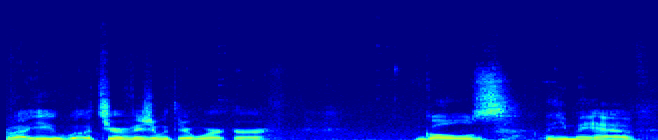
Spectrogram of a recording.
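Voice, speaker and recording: A man's voice: mid-range voice, measured pace, darkish tone. A man hosting a casual interview, putting conversational questions to his guest. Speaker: interviewer and host.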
